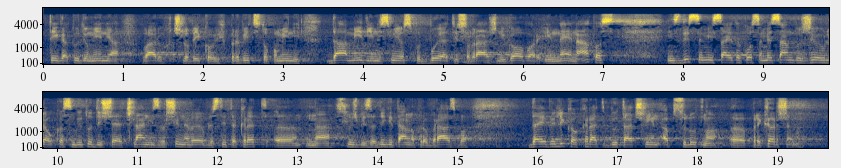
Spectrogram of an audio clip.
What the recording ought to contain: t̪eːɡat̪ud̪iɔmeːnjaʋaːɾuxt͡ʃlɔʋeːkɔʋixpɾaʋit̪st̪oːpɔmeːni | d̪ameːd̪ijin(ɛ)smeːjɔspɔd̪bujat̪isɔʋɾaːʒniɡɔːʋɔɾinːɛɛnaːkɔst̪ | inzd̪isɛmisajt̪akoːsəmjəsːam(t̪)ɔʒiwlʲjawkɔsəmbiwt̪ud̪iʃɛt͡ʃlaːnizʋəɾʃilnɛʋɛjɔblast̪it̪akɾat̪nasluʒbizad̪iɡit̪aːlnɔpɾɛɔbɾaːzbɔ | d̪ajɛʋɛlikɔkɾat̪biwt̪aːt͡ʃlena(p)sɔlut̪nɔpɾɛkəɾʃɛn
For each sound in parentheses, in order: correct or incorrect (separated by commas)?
correct, incorrect, correct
